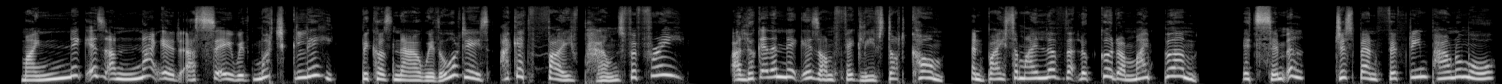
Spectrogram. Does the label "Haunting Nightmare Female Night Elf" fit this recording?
No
